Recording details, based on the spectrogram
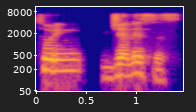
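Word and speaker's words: thuringiensis: Basilus thurine genesis or gianis both the pronunciations are seen in the world.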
